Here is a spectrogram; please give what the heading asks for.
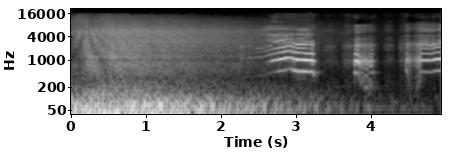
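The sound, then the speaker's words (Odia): A hungry infant cries, with a stretch of broad hissing noise first and then loud, wavering wails broken by short gasps between them. “ଓହୋ, ଚୁପ୍ ହେଇଯା ଧନ, ଚୁପ୍ ହେଇଯା, ଭୋକ ଲାଗିଲାଣି। ଓହୋ, ଚୁପ୍ ହେଇଯା, କାନ୍ଦେ ନା।”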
